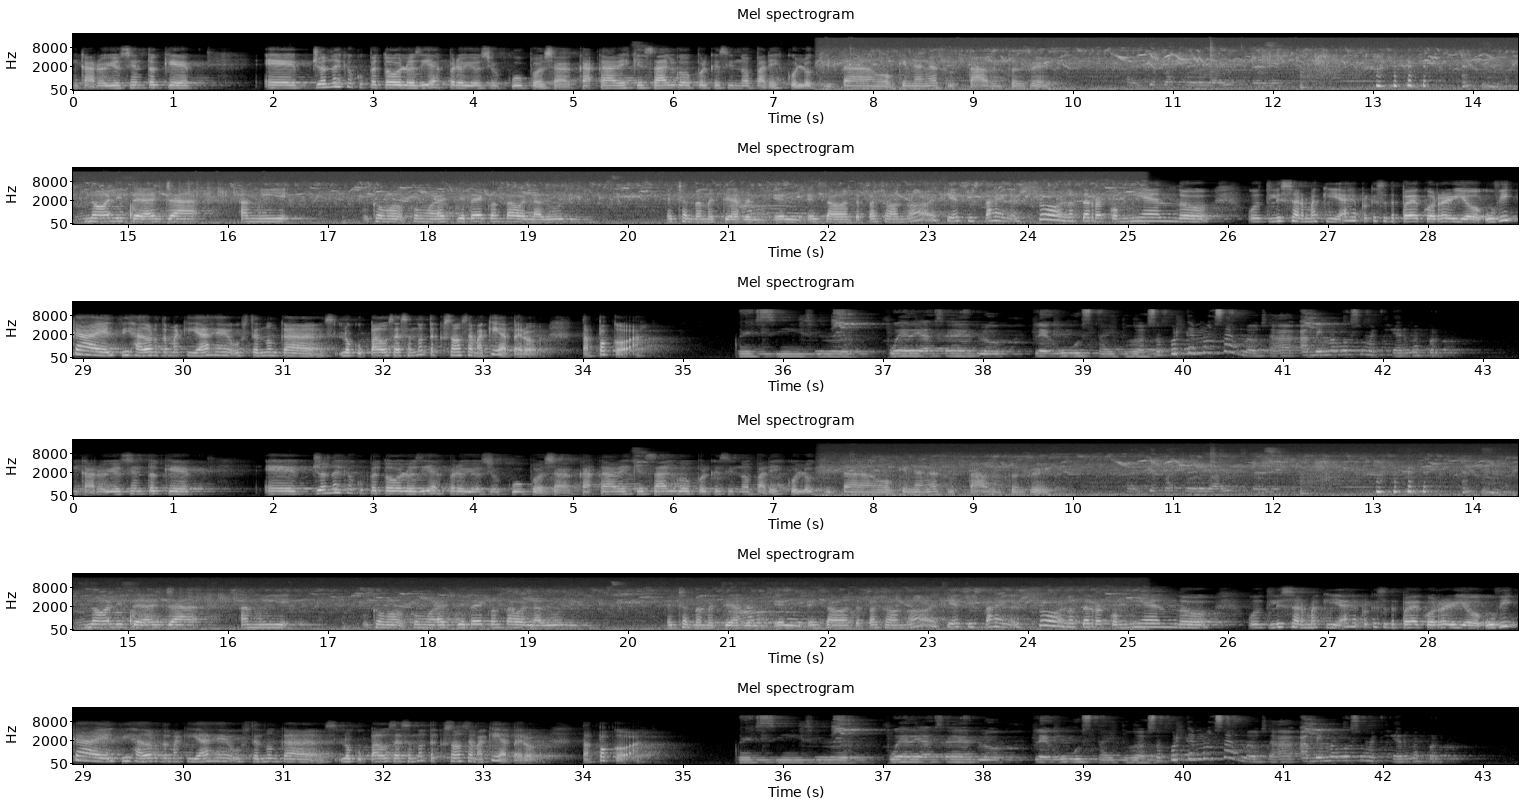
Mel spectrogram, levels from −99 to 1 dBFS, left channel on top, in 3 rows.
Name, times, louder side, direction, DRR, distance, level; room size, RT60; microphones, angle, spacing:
voice 1, 0.0-1.6 1.9-9.9 10.3-10.6 12.3-13.1 13.9-14.0 14.6-16.6 17.3-19.7 20.4-34.6, left 3 dB, 85° left, 8 dB, 1.9 m, -31 dB
sound 1, 7.4-25.2, left 7 dB, 55° left, 2.5 m, -38 dB
voice 2, 10.5-12.7 13.3-13.5 14.1-14.8 19.8-20.1 20.9-22.3 35.5-38.2 38.5-42.6, equal, 10° left, 7 dB, 4.0 m, -40 dB
sound 2, 13.8-14.0 14.2-15.4 15.7-16.3 16.7-19.1, left 2 dB, 40° left, 4.5 m, -45 dB
27.0 x 22.5 x 7.6 m, 0.84 s
head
